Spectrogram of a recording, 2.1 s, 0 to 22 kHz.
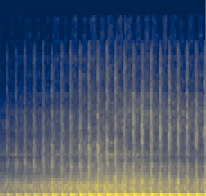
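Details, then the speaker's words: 2015 Polaris Sportsman 570 EFI single-cylinder ATV that sat outside for years, reportedly "blew up"; owner unsure if it hydrolocked from water. Warming up after revival, good fuel: steady, even quick thump, about ten pulses a second, no misses. Engine absolutely quiet, normal idle. "it's idle and perfect but I don't want to give it any [Applause] gas man the motor is absolutely quiet"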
